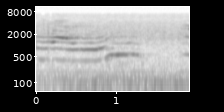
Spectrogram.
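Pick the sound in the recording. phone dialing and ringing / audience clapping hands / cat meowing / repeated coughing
cat meowing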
